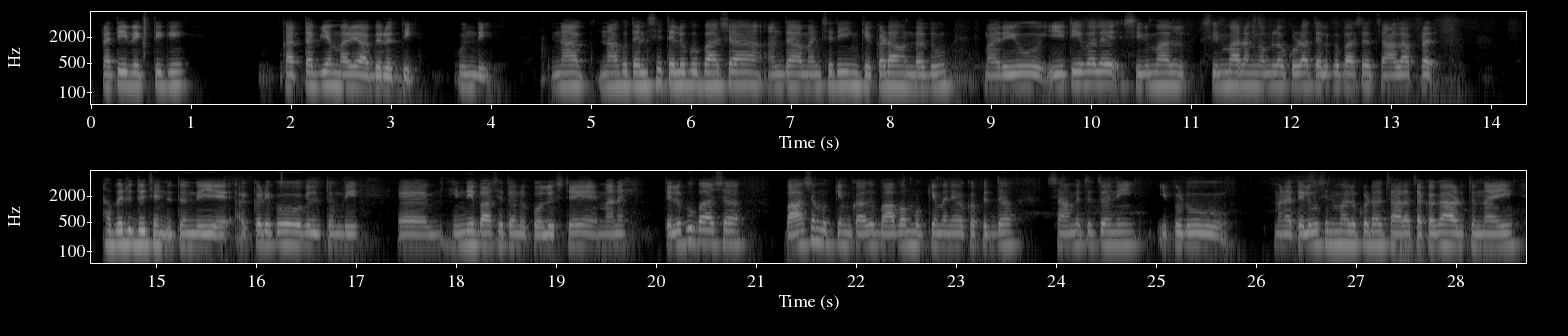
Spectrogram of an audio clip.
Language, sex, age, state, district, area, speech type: Telugu, male, 18-30, Telangana, Ranga Reddy, urban, spontaneous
